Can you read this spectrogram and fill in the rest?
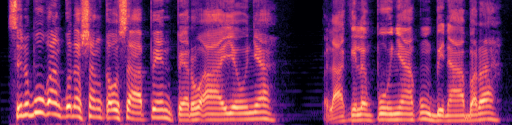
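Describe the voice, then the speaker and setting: Radio drama role: troubled young live-in partner, female played by a man, earnest, plaintive, somewhat high, closely dry. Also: expressive, moderate pace, a little mellow, no echo, soft background music. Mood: hurt, pleading. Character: troubled young live-in woman confiding her heartache.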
